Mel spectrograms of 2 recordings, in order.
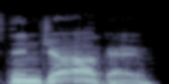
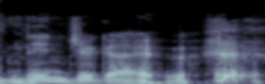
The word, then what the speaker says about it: Ninjago: have to interject and and say it's Ninjago yeah I think it's Ninjago right that's sorry I don't mean to be pedantic but never heard of it pronounced as ninj Go I mean on on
